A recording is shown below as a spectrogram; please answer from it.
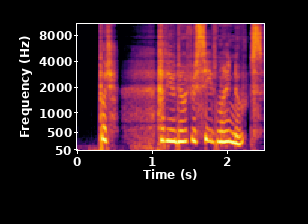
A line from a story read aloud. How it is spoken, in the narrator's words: cried Marianne, in the wildest anxiety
